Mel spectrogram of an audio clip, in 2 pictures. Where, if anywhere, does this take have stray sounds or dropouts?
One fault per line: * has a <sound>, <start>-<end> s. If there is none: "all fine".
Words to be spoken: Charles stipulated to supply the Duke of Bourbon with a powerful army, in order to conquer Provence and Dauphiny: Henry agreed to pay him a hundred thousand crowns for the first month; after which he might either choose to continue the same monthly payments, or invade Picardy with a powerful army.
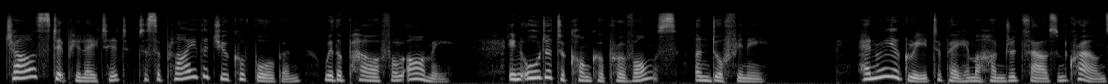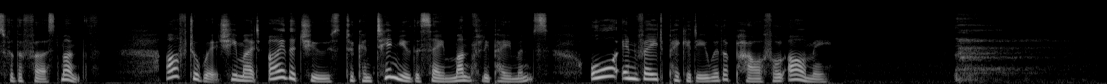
* has a sigh, 20.6-22.0 s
